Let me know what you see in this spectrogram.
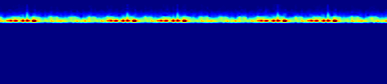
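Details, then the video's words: Soothing sleep-aid recording of crickets. Sharp, high trilled chirps arrive in small groups separated by brief pauses, with a constant faint ringing beneath. No other sounds. "Calming Cricket Sounds"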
